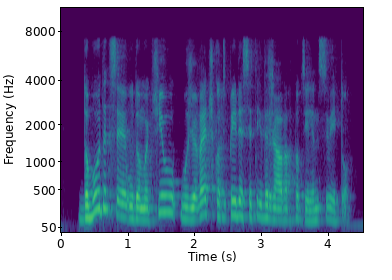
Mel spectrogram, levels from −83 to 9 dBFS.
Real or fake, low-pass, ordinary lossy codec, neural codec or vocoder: fake; 7.2 kHz; none; codec, 16 kHz, 1 kbps, X-Codec, HuBERT features, trained on balanced general audio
